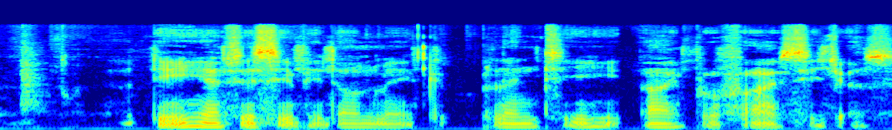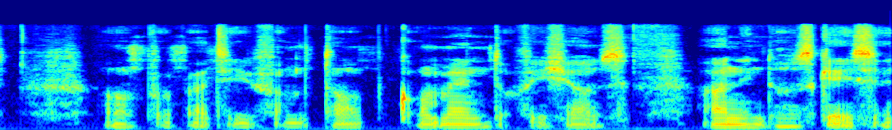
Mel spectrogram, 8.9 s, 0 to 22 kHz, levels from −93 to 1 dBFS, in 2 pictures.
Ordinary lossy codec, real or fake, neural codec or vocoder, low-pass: AAC, 96 kbps; real; none; 9.9 kHz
